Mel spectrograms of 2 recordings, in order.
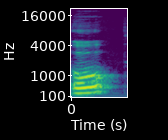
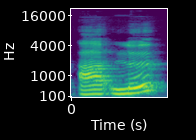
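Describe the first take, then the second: First: The sounds merge into one single vowel o. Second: Two separate syllables are said, a then le. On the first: The speaker calls it right. "It goes together to become o" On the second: The speaker calls it wrong. "no, no, no, no"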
